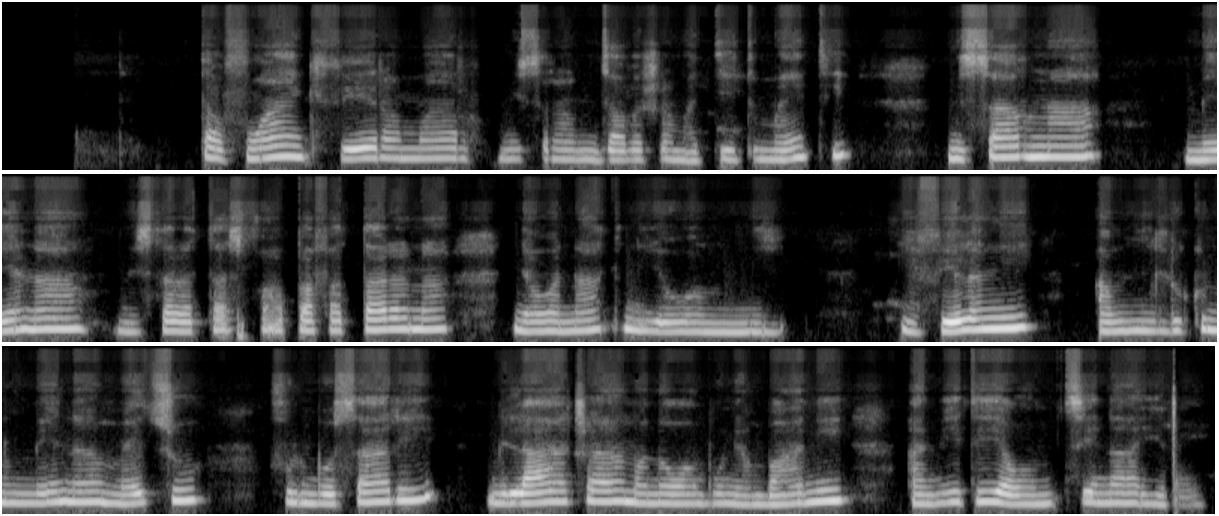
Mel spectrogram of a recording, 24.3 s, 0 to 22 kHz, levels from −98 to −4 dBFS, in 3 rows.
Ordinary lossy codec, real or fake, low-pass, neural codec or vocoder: Opus, 16 kbps; fake; 19.8 kHz; vocoder, 44.1 kHz, 128 mel bands, Pupu-Vocoder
